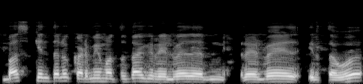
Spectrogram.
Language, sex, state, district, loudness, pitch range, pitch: Kannada, male, Karnataka, Dharwad, -13 LUFS, 125-160 Hz, 135 Hz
